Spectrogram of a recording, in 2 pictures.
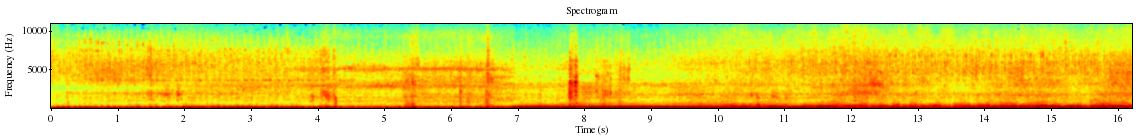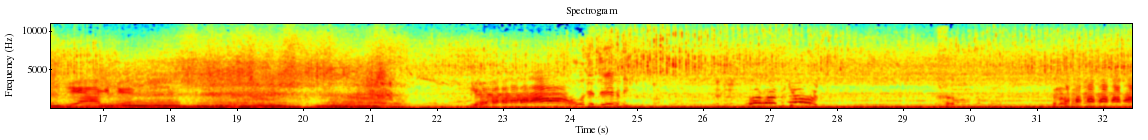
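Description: ATV engine revving hard as it drives through deep mud, the pitch sweeping up and down with the throttle through the middle of the run.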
